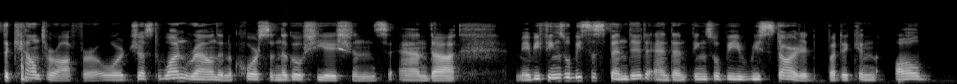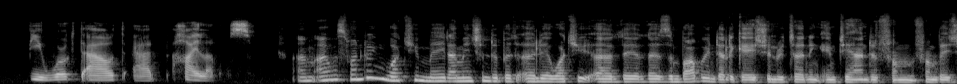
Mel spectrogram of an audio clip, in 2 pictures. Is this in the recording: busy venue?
no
